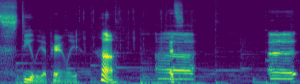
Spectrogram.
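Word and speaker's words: stele: stupid don't you agree Stella is pronounced Steely apparently huh uh uh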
